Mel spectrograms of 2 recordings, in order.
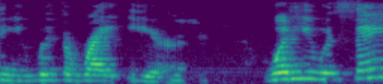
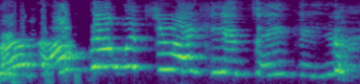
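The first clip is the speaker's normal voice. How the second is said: mock exasperation; 11 semitones higher, 4 dB louder than usual. Mock outrage at guest's answer.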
